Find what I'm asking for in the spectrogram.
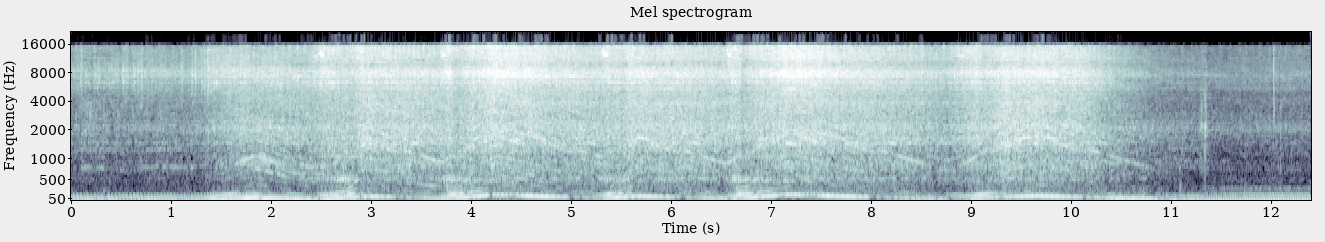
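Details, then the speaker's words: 1980s VW Polo Mk2 Breadvan, 94,000 miles, started first turn of key: engine blips up and down in five or six clean, even sweeps then settles to steady idle; healthy revving. "yes that sounds sweet that sounds sweet"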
